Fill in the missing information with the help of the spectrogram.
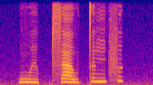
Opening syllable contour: low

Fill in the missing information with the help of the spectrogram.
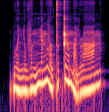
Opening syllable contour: low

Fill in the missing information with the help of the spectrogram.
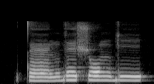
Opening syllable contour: low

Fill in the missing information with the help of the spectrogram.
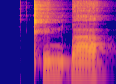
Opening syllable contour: low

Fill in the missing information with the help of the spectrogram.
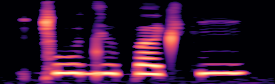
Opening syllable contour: high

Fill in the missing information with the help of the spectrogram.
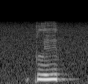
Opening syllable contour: falling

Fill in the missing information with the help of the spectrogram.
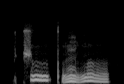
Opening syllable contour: high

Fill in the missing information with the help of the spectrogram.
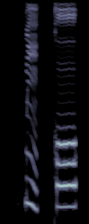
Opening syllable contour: falling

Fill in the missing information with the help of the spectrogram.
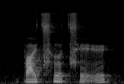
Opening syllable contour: rising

